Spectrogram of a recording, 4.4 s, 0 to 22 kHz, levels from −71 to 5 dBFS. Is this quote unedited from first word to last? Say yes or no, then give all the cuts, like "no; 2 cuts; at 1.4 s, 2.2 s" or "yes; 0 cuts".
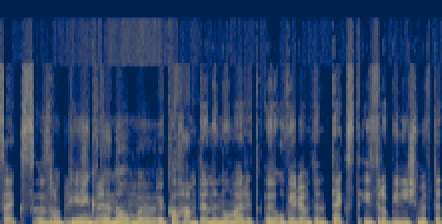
yes; 0 cuts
